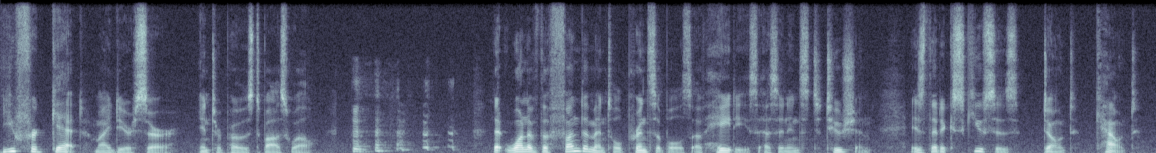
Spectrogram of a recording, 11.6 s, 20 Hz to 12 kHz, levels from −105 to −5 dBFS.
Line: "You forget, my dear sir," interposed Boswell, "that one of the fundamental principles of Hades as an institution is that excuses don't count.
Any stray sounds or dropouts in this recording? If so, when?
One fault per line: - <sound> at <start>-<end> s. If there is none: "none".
- laugh at 3.5-4.6 s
